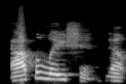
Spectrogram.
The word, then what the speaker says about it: Appalachian: and my sources are appalachi now I have heard it said pronounced appalachin and I've heard people people say that that is the correct way to say it I am going to say Appalachian because it's very akin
